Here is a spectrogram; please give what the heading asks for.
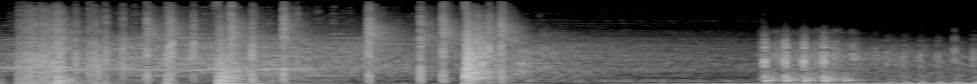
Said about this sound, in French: Les pétards à chaque victoire de l'équipe de football.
